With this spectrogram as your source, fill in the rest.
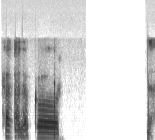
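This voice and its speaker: A young man speaking over a phone line in an interview, talking haltingly with many restarts and fillers. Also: a little high, monotone, vocal fry, dark tone, dry recording. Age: young adult. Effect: heard over a phone line.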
